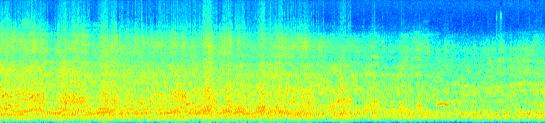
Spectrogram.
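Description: Racing boat engines roar loudly across the water.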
